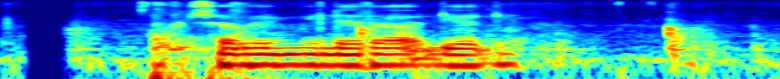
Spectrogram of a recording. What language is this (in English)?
Nepali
